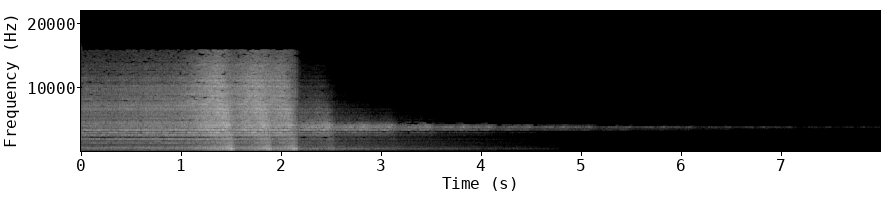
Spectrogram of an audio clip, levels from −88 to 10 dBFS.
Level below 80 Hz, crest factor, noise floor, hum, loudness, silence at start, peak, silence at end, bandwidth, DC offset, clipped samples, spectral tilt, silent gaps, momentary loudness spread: -68 dBFS; 22 dB; -82 dBFS; none; -21 LUFS; 0 s; -6 dBFS; 3.9 s; 16 kHz; under 0.1%; under 0.1%; 2 dB/octave; none; 24 LU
